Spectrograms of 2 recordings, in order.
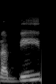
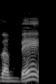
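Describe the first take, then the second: First: The letter is named the English way. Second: The letter is named the Spanish way. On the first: This is the letter name the speaker is rejecting. The speaker calls it wrong. "This is not a B" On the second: This is the letter name the speaker accepts. The speaker calls it right. "This is a B"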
